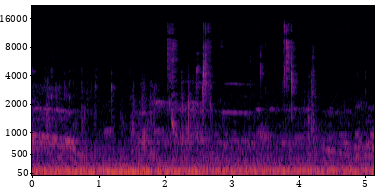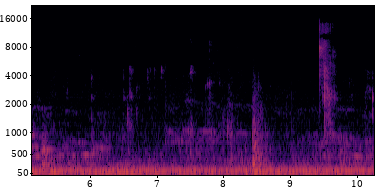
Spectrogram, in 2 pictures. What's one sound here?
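A young woman chews crunchy food close up, with wet crackling bites.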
